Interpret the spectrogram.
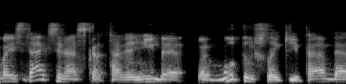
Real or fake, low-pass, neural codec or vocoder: fake; 7.2 kHz; codec, 44.1 kHz, 2.6 kbps, SNAC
